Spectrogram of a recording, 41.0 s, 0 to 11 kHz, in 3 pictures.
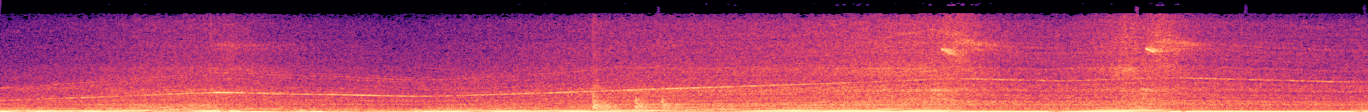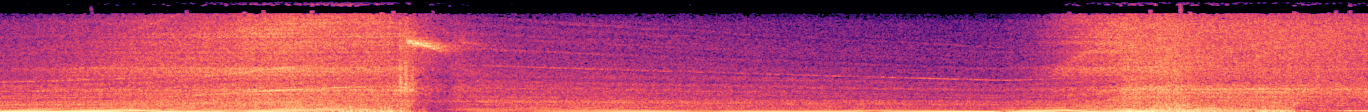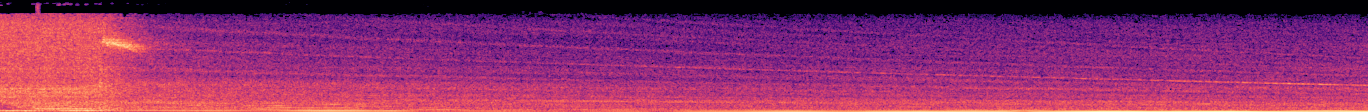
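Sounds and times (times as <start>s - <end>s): engine revving under load: 0.0s - 20.4s, 23.5s - 29.8s.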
